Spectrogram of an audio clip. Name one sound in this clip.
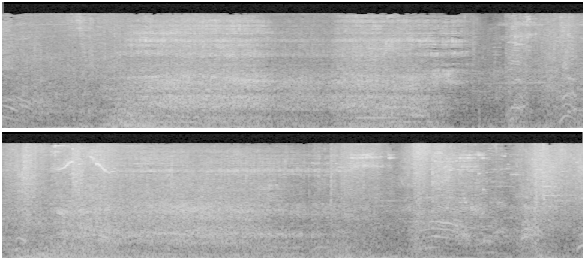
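A giant stone creature stomps and crashes loudly.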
